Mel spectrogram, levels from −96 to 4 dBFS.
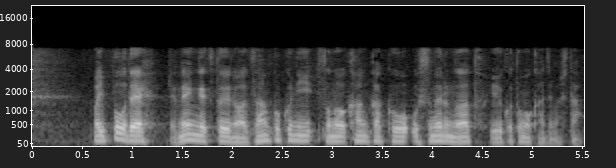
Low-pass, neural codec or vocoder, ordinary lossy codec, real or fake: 7.2 kHz; none; AAC, 48 kbps; real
